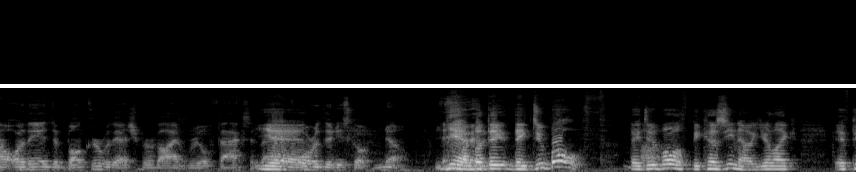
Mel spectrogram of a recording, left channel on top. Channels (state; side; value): silent; left; digital silence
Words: are they a debunker where they actually provide real facts and Yeah. or do they just go, no? Yeah, but they do both. They do both because, you're like, if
